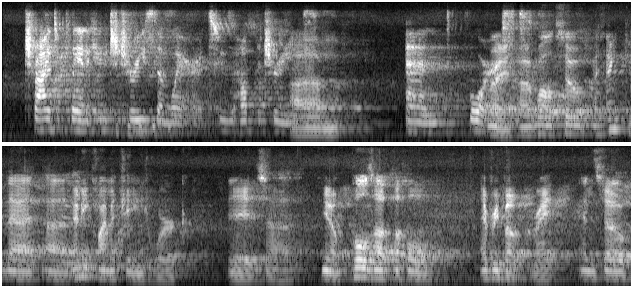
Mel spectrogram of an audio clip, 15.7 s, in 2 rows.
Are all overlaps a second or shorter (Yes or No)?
Yes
